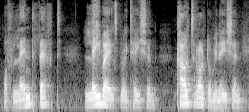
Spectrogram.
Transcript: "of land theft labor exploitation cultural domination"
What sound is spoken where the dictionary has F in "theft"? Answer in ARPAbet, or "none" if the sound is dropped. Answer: F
